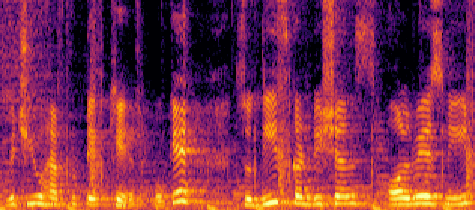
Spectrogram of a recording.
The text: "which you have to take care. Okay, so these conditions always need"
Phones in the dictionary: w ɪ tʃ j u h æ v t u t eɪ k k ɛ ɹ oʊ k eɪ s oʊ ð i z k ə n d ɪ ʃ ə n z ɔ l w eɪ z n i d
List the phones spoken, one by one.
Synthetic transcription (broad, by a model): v ɪ tʃ j u h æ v t u t eɪ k k ɛ ɹ oʊ k eɪ s oʊ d i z k ə n d ɪ ʃ ə n z ɔ l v eɪ z n i d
